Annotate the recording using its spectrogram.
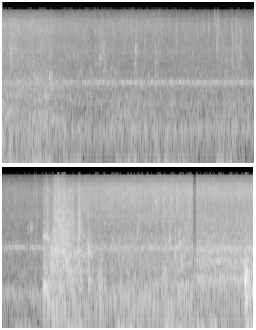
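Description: A shower running: a steady hiss of spraying water that gets louder about six seconds in.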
